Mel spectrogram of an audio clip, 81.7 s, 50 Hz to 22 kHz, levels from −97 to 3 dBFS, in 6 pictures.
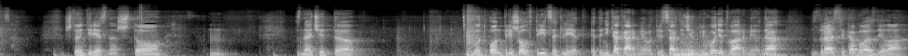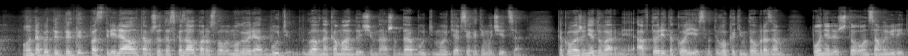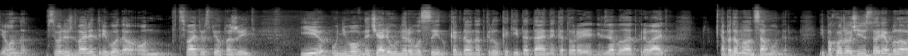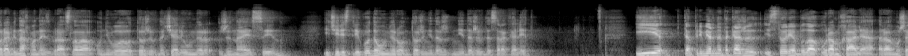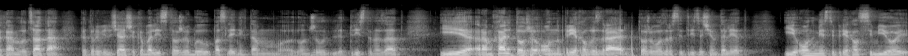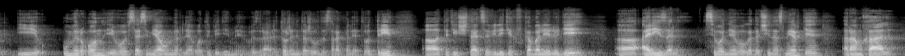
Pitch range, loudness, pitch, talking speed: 95-120 Hz, -22 LUFS, 105 Hz, 150 wpm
